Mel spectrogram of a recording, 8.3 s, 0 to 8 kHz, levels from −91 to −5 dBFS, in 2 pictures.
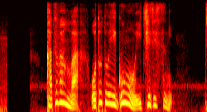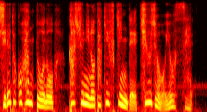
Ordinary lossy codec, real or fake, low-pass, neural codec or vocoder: Opus, 32 kbps; real; 7.2 kHz; none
